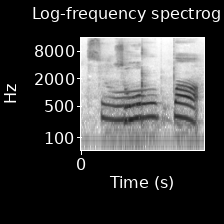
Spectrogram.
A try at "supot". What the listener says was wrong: Sabi mo yung tunog ng T. Supot.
